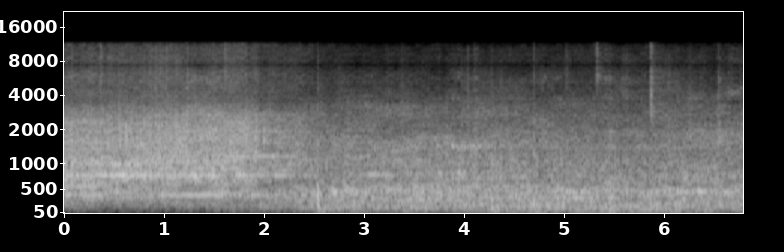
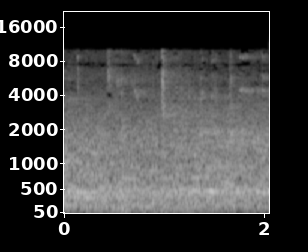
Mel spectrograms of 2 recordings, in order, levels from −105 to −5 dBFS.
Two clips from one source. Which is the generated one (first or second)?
first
